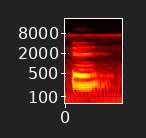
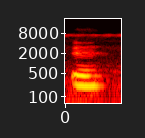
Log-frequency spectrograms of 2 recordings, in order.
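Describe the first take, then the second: The two takes are said the same way.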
